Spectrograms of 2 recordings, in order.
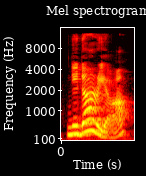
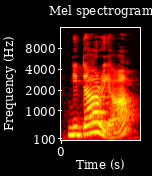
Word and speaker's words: Cnidaria: Cnidaria, C is silent here, Annelida, Mollusca and Arthropoda. The first group is Cnidaria. The animals belong to Cnidaria are predators and they live in water.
